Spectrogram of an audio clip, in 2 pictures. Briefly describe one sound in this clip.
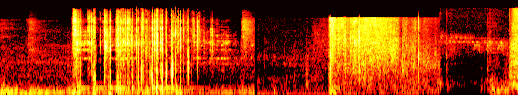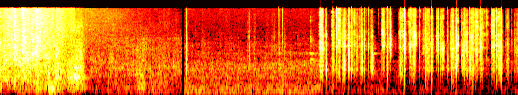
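A car tyre rolls over plastic objects, crushing them with loud crackling and snapping.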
